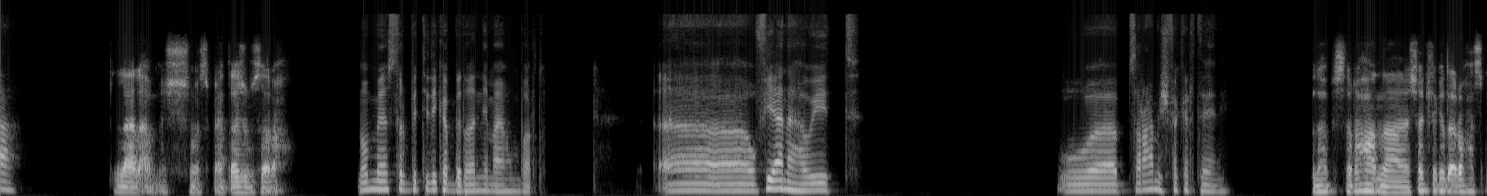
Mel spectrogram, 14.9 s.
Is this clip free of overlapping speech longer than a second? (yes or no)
yes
